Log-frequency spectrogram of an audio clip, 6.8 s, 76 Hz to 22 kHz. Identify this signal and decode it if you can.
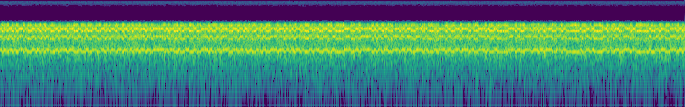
Two-tone teleprinter signal, about 170 Hz shift.
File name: findings / CT AXIAL -572mm 2.gen-38 rx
